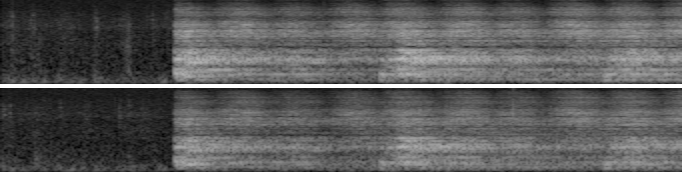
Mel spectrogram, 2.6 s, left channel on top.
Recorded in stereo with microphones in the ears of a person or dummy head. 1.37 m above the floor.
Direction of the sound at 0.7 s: 25° left (ahead or behind).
